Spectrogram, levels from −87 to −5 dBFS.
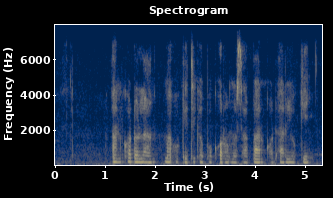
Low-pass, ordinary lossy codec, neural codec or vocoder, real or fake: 7.2 kHz; Opus, 24 kbps; vocoder, 44.1 kHz, 128 mel bands every 512 samples, BigVGAN v2; fake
